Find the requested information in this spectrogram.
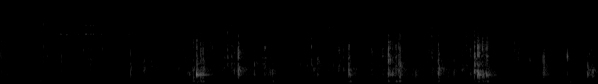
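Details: Mealtime for Coco, a Labrador Retriever, indoors: fast crunching and chewing mixed with clinking against a food bowl, dense clusters of sharp clicks and a few louder bites near the middle.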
